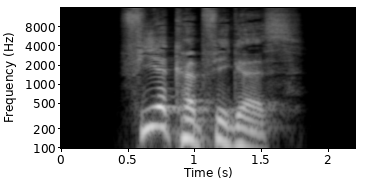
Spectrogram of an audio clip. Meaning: strong/mixed nominative/accusative neuter singular of vierköpfig
- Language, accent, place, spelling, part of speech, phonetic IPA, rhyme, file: German, Germany, Berlin, vierköpfiges, adjective, [ˈfiːɐ̯ˌkœp͡fɪɡəs], -iːɐ̯kœp͡fɪɡəs, De-vierköpfiges.ogg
